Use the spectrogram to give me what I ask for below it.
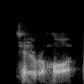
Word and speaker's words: Terre Haute: How's it pronounced? Terry Holt? – Terre Haute. – Terre Haute, yeah, Terre Haute action track.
